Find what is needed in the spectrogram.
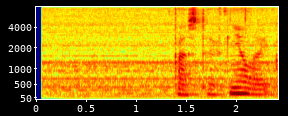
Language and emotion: Russian, neutral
